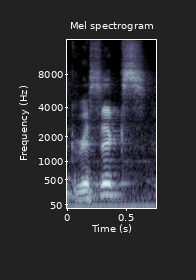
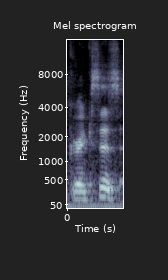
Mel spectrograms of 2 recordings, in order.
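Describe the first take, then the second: First: The 'ks' sound comes in the last syllable. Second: The 'ks' sound comes in the first syllable. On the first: The speaker calls it wrong. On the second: The speaker calls it right.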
